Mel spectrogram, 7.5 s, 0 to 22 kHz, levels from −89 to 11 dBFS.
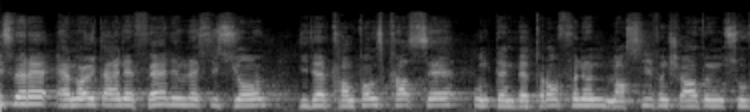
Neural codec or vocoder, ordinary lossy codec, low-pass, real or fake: codec, 44.1 kHz, 3.4 kbps, Pupu-Codec; none; 14.4 kHz; fake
